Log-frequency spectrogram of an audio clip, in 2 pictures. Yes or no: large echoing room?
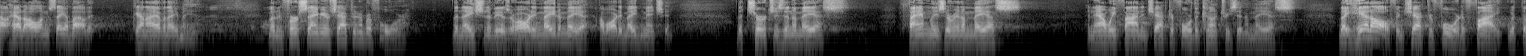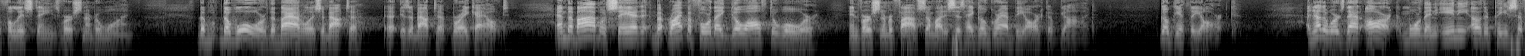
yes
